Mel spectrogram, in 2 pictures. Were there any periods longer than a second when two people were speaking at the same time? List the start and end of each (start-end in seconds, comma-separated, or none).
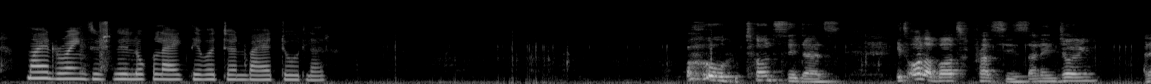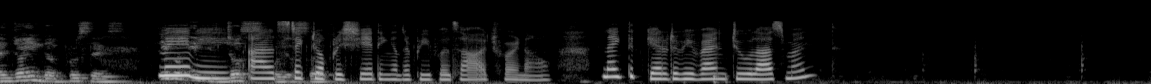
13.1-14.8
